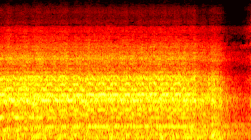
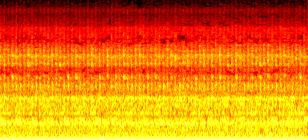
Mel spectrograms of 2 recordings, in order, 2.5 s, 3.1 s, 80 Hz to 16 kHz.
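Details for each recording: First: Oliver 66 tractor that sat for a long time and smells flooded: slow, even cranking for a couple of seconds with no firing. There is no spark, and corroded points are suspected, needing filing. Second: Oliver 66 tractor running again after head gasket area work: steady, even low idle thump with no surging or odd knocks; engine settled and running healthy.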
